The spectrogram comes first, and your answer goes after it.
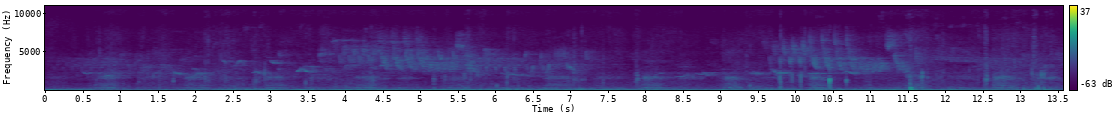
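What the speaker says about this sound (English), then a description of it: "Listen to the birds." Birds chirp and sing in a forest in Vintgar Gorge, Slovenia, scattered faint calls over a low background rumble, with a few soft steps.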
